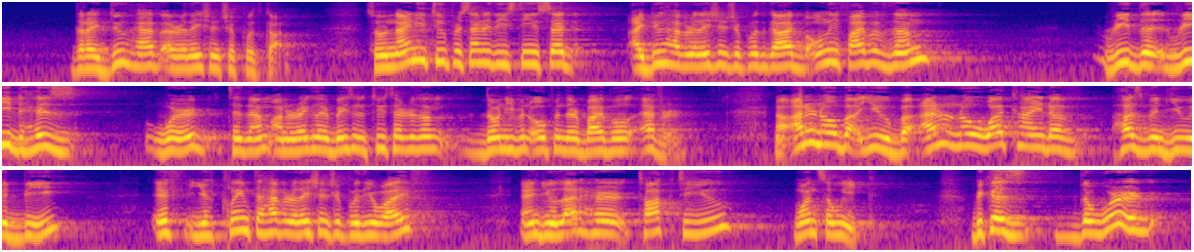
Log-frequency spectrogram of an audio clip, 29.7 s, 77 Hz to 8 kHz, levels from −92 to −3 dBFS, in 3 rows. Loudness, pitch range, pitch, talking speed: -15 LUFS, 190-230 Hz, 205 Hz, 175 wpm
